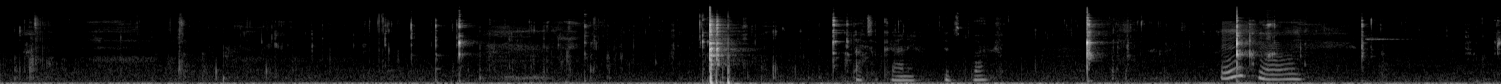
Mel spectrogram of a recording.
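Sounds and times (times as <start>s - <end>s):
chewing food: 0.0s - 8.6s.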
